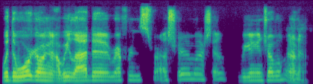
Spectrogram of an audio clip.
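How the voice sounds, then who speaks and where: A man's voice: on the high side, racing, vocal fry, dry recording, clean studio sound. A man co-hosting a comedy podcast, bantering playfully with teasing quips. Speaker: podcast co-host.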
